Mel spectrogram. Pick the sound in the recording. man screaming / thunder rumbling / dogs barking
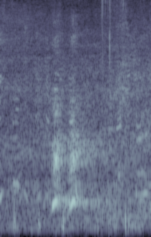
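dogs barking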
